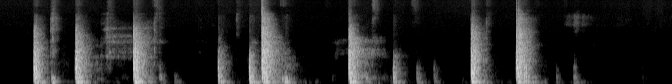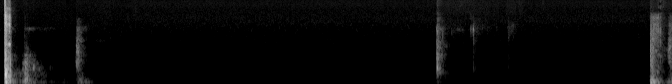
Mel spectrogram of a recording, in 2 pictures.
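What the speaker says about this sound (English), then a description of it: "Getting these fantastic sound effects of me making a burger." Turkey burger patties being made by hand give a string of close, dull slapping thunks in quick clusters, about a dozen over several seconds, then a few sparse taps in near silence.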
